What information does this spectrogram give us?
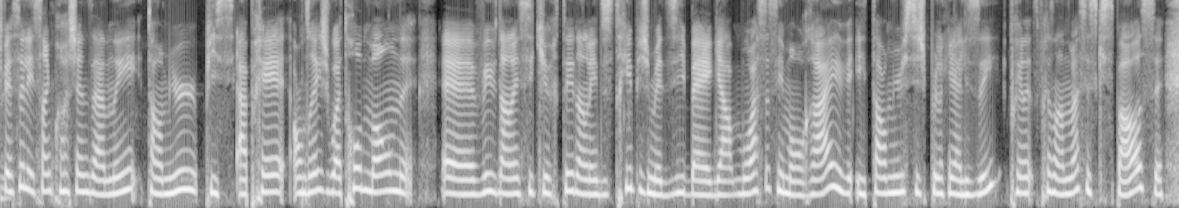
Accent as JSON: {"language": "French", "town": "Saint-Ignace-de-Loyola", "region": "Quebec", "country": "Canada", "said": "Je viens de Saint-Ignace de Loyola. C'est une île près de Berthierville et euh, en face de Sorel-Tracy"}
